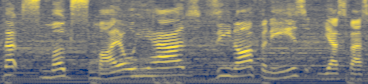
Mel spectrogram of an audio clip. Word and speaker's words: Xenophanes: represents that despite that smug smile he has xenophanese yes that's how you pronounce his name is absolutely Furious that you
